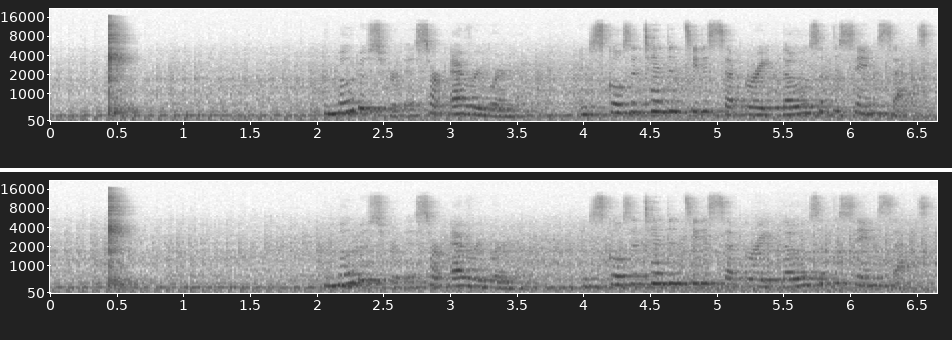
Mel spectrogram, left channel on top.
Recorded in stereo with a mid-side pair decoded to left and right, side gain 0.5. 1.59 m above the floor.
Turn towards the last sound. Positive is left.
turn(degrees=25)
